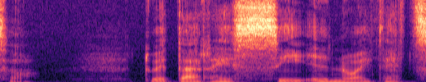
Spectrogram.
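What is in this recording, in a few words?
"rhesi" Welsh, spoken word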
